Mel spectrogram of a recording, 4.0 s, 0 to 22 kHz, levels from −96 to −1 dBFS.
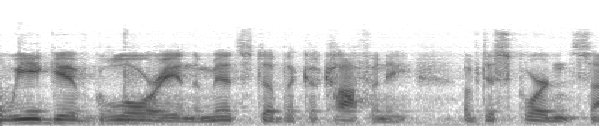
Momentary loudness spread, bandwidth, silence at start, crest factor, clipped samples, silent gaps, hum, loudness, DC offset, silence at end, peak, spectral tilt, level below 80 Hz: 14 LU; 8.2 kHz; 0 s; 18 dB; under 0.1%; none; none; -32 LUFS; under 0.1%; 0 s; -14 dBFS; -5.5 dB/octave; -70 dBFS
